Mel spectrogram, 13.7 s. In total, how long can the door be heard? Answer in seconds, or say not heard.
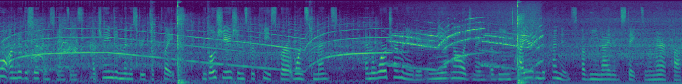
2 s.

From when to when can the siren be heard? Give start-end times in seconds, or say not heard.
0.0-10.9.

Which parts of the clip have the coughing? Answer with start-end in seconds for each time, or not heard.
0.5-2.0.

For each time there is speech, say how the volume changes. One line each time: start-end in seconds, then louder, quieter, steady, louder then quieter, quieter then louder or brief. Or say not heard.
0.0-13.6 steady.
